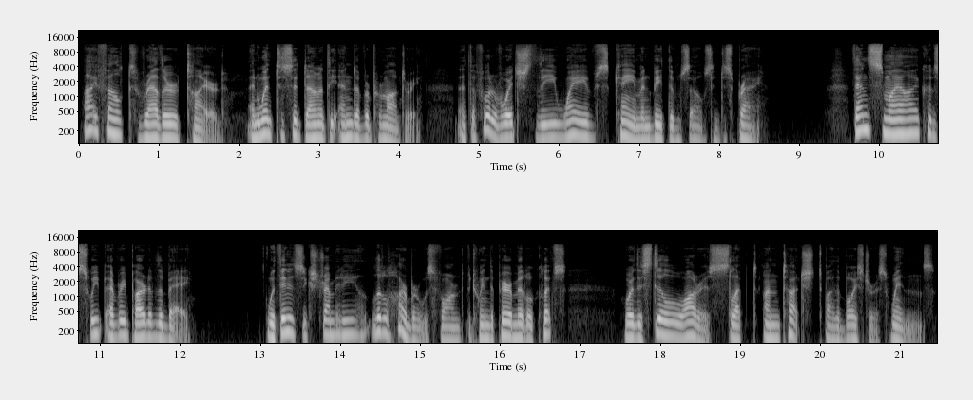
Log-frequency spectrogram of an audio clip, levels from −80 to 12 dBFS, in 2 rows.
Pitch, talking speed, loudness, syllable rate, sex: 140 Hz, 170 wpm, -19 LUFS, 5.1 syllables/s, male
